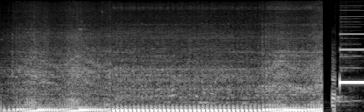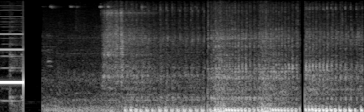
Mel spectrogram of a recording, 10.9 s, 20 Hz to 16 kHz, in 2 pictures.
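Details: TVS NTorq 125 fuel-injected scooter at idle, engine sound problem before repair: fast, fairly even ticking about four per second over the idle, pointing to slack timing chain and worn tensioner.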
